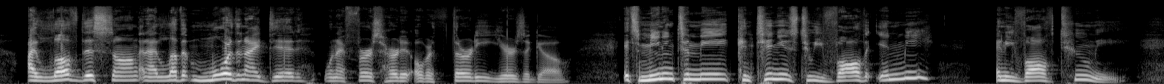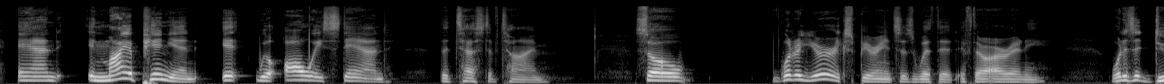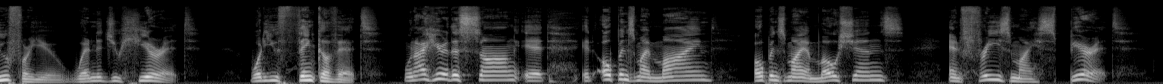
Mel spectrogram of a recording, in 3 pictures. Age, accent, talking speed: 40-59, American, 155 wpm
